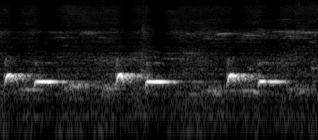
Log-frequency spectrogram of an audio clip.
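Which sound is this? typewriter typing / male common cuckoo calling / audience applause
male common cuckoo calling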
